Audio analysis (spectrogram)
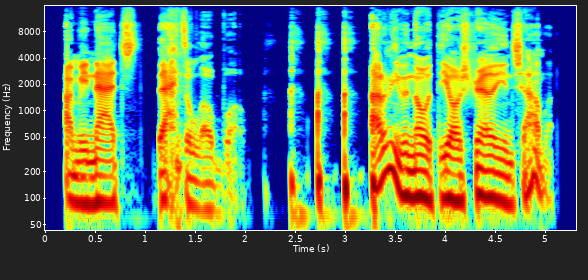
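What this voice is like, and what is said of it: Usual voice. Nothing is said of it.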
